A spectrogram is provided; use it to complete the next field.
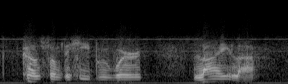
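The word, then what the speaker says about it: לילה: Night comes from the Hebrew word Laila. Some say Lala.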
